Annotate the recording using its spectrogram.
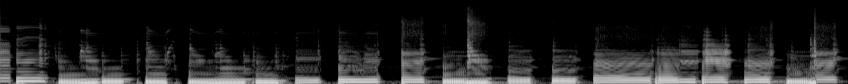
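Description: Electric bass guitar riff, short detached plucked notes several a second stepping between a few pitches, played back through layered bass tracks with a chorus effect on one layer.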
